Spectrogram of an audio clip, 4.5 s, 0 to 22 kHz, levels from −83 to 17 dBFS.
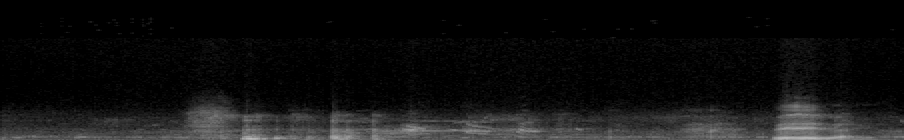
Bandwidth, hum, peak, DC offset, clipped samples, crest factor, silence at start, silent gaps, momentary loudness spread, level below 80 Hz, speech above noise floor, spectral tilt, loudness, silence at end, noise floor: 15.5 kHz; none; -6 dBFS; under 0.1%; under 0.1%; 20 dB; 0 s; none; 24 LU; -54 dBFS; 22 dB; -6.5 dB/octave; -25 LUFS; 0 s; -44 dBFS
